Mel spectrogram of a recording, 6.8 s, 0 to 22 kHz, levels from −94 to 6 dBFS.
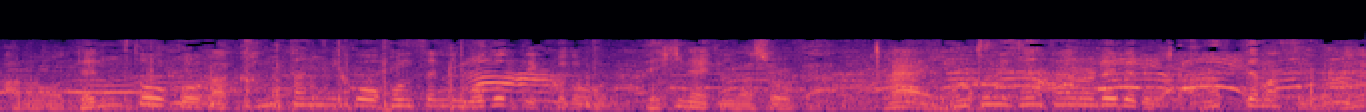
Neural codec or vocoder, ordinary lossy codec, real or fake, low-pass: none; MP3, 24 kbps; real; 7.2 kHz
